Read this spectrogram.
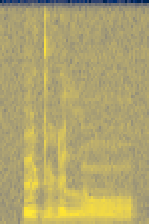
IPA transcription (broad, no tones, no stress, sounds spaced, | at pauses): œ ɖ œ̃ ɳ ɐ lː ɔ̃ː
